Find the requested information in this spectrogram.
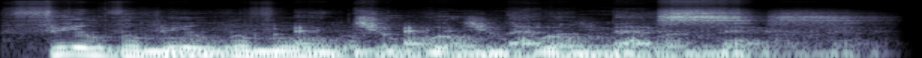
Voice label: male, voice; FX; Mutekki Media; Dance Ultra Voice VOL-1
